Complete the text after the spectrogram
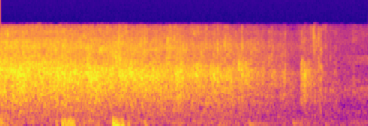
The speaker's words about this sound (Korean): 다시 한번 따뜻한 박수로 격려하십시다.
